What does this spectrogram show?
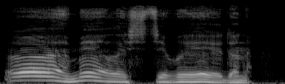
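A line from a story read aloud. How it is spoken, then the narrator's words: Jester's moan. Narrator (Russian): простонал шут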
